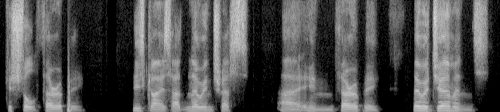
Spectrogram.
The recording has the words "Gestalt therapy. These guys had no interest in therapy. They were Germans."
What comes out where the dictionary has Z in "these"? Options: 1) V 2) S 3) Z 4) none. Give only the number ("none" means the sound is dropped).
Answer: 3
